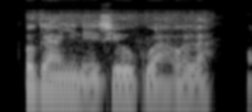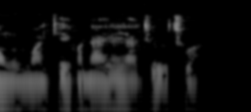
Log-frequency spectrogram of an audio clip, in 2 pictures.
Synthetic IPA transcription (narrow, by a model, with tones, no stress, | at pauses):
o˦ɡe˦a˨ɲɪ˦ne˨˦zi˦o˦kʷu˦a˨ɦʊ˦la˦ | ɔ˨ŋʷʊ˨ŋʷa˨ŋ̩˨ke˦ɦʊ˨na˦ja˦ja˦dɪ˨o˨tu˦a˦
